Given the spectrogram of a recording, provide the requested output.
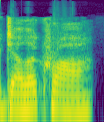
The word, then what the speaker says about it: Delacroix: and harry jones and dickie delacroix the villagers pronounced this name de la croix eventually made a great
